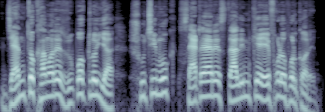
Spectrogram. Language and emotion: Bengali, neutral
